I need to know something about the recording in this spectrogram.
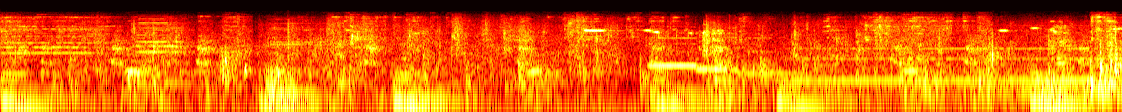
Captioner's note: armor rattling and squeaking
